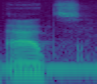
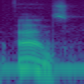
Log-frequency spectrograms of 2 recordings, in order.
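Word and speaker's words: adze: Ads. Oh, there you go. Ads.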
